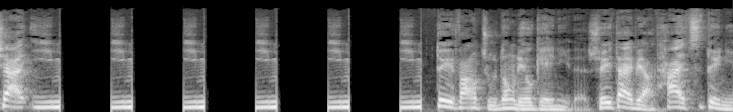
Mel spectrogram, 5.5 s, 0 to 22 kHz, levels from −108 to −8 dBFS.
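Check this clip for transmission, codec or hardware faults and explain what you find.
One transmission fault is present. Stutter with silent gaps, 0.46 to 3.17 s: a likely playback stall replays the same 152 ms burst five times, each followed by about 390 ms of digital silence, every 542 ms.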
